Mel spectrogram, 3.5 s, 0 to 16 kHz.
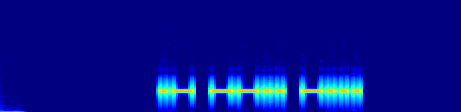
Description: Morse code, heard as a keyed tone, about 25 wpm, 700 Hz. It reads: AZB
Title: USA Call Sign Postfixes - 3 Letters 25wpm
